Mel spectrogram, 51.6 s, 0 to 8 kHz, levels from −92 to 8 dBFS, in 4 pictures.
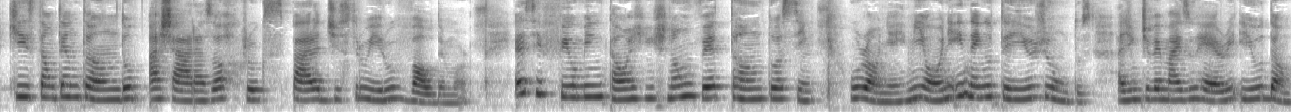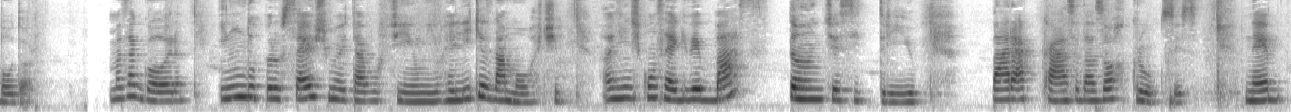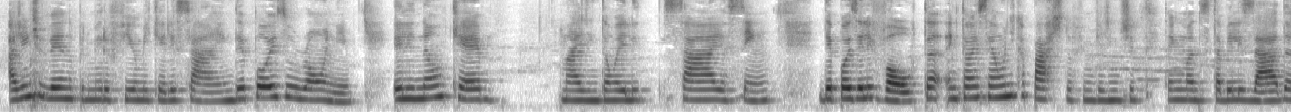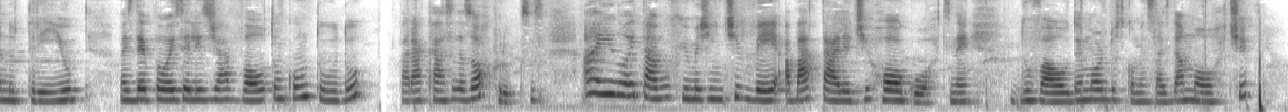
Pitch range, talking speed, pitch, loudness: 220-260 Hz, 155 wpm, 235 Hz, -24 LUFS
